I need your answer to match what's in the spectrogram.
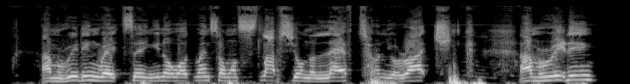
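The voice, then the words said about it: American preacher accent. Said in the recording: “talking like an American preacher”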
